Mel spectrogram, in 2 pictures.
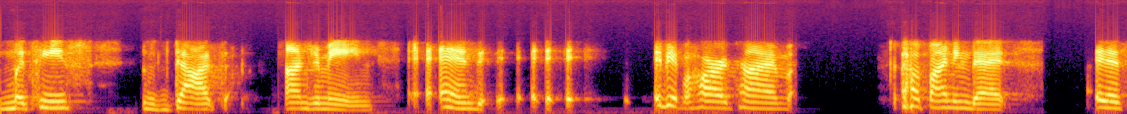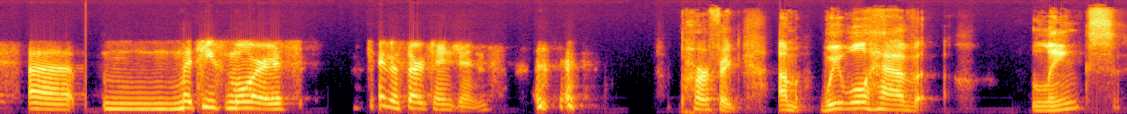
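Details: Stuttering in an adult woman who stutters.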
